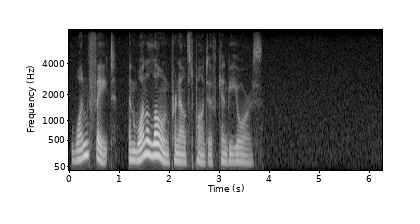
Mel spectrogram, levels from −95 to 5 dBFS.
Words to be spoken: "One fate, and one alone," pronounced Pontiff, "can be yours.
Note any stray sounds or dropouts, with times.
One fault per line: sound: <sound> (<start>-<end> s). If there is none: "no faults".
no faults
